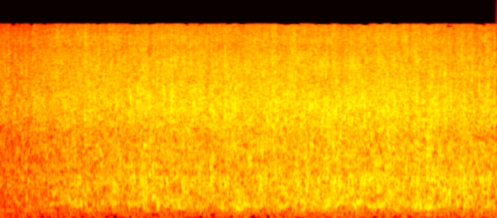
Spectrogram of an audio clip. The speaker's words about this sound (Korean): 물이 작게 흐르는 개울.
